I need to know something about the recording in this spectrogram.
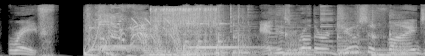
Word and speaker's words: Ralph: 3 yeah ray finds first name is spelled like Ralph but pronounced Rafe and his brother Ragusa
